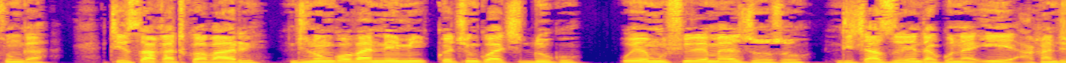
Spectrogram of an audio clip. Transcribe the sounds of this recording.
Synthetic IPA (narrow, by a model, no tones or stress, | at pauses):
ŋ | d͡ʒe̞suakati̥kwaʋaːɾindino̞ŋɡo̞ʋane̞mikwe̞t͡ʃiŋɡuʋat͡ʃiɗuːk̬uː | je̞muʃure̞maiʐo̞ːʐo̞ | ndit͡ʃazo̞e̞ndak̬unaije̞akandi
